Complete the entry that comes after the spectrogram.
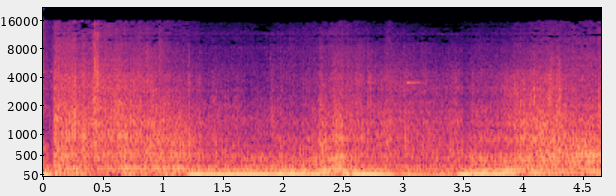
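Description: Range Rover Sport SUV's engine running with a heavy low rumble, revving up in the last second as its pitch rises.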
